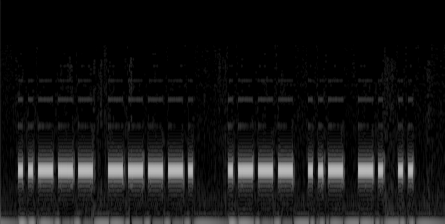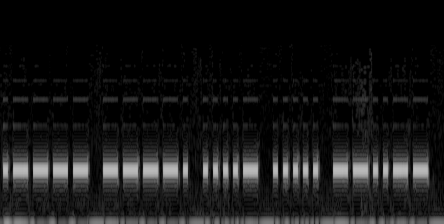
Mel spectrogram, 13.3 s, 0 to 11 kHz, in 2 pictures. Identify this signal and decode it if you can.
Morse code, heard as a keyed tone, about 16 wpm, 800 Hz. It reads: 29 JUNI 1945,
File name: Z PI4VRZ / PI4VRZ 14-jun-2025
